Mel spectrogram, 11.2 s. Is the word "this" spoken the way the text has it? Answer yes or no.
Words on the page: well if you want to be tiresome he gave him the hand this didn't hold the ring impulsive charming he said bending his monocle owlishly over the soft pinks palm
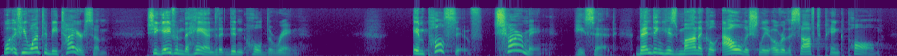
no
